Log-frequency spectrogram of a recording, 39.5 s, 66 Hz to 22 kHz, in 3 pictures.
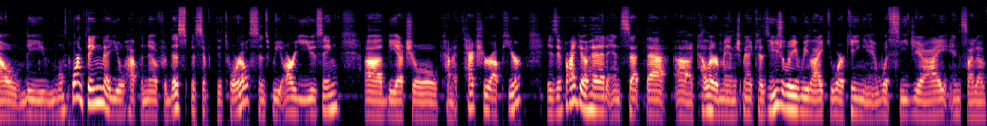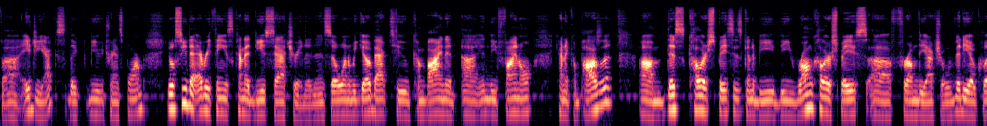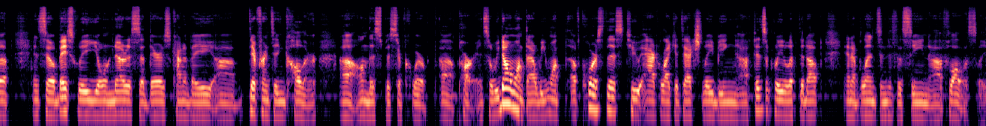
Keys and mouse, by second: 0.9 ctrl+s, 3.7-4.5 drag, 7.9 click, 12.2-13.4 drag, 26.6-27.1 shift+middle drag.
